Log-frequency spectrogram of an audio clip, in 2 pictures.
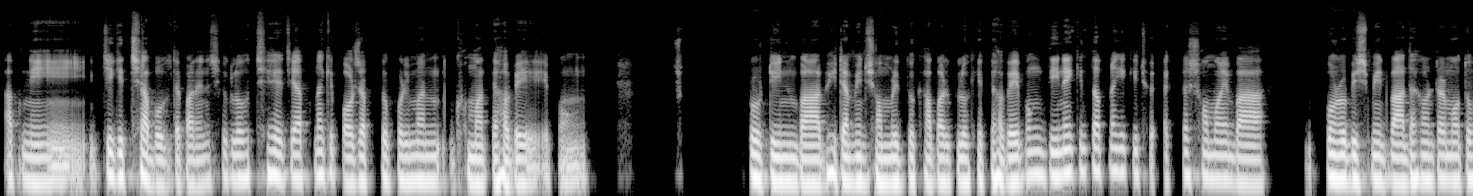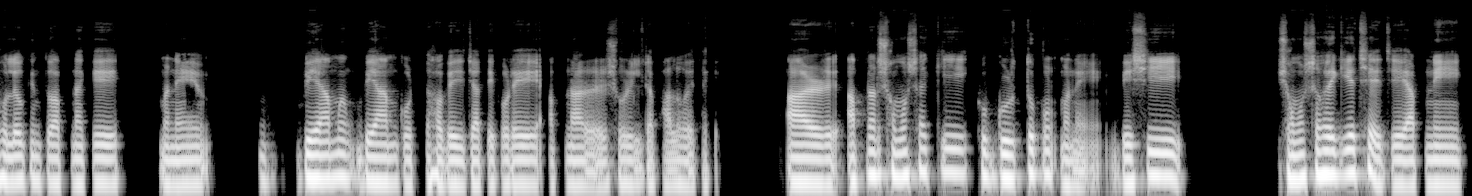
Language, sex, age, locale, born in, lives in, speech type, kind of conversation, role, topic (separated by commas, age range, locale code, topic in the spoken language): Bengali, male, 20-24, bn-BD, Bangladesh, Bangladesh, conversation, advice, advisor, কাজের চাপে বিশ্রাম না নিয়ে একটানা কাজ করলে আমি কেন দ্রুত ক্লান্ত হয়ে পড়ি?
